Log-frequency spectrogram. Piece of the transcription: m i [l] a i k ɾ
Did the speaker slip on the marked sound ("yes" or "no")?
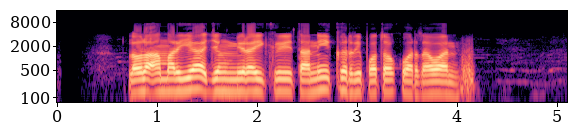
yes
